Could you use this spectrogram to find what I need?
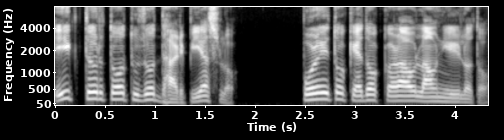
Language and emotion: Goan Konkani, neutral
